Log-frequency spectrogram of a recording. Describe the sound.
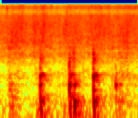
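A savoury rice dish is stirred and folded in a sizzling pan. Several scraping spoon strokes recur at a steady pace over constant loud frying hiss, with no voices.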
